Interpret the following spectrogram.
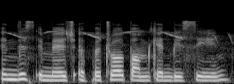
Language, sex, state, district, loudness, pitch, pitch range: English, female, Arunachal Pradesh, Papum Pare, -16 LUFS, 195 Hz, 185-215 Hz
